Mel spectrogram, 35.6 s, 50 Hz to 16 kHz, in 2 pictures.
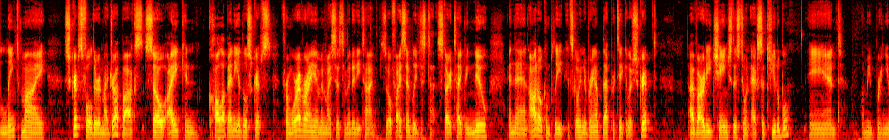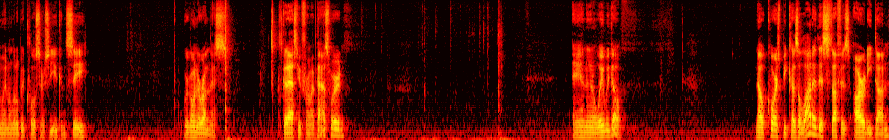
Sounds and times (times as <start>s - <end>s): Speech: 0.0s - 13.2s, 13.8s - 19.6s, 21.4s - 22.4s, 23.2s - 24.7s, 29.2s - 30.3s, 32.9s - 35.5s
Computer keyboard: 26.1s - 28.0s.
